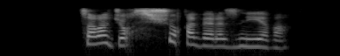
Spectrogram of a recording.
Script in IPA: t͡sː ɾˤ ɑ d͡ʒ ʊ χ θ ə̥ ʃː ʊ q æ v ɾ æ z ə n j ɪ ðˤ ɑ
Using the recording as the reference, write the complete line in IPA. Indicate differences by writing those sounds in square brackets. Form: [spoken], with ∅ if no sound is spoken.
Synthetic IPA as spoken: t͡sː ɾˤ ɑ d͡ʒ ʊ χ [s] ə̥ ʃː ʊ q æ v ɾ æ z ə n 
